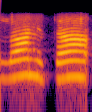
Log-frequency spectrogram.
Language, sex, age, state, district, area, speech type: Nepali, male, 18-30, West Bengal, Alipurduar, urban, conversation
